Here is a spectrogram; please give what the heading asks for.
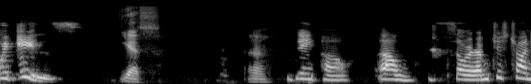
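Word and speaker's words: deed poll: Deed-poll.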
